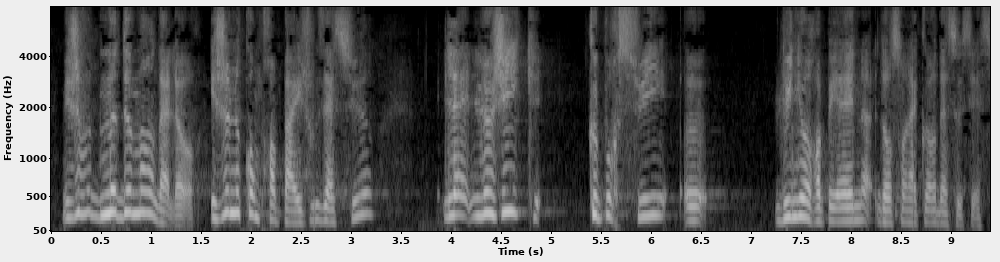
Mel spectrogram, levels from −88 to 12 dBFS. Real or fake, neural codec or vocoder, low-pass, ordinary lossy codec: real; none; none; none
